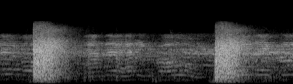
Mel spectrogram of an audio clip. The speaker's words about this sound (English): I've been counting your shots.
